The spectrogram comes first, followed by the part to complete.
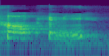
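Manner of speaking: tearful, happy crying. Giving her twenty-one-week update, she breaks into crying happy tears. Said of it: "these are like such happy tears".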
